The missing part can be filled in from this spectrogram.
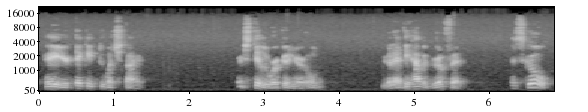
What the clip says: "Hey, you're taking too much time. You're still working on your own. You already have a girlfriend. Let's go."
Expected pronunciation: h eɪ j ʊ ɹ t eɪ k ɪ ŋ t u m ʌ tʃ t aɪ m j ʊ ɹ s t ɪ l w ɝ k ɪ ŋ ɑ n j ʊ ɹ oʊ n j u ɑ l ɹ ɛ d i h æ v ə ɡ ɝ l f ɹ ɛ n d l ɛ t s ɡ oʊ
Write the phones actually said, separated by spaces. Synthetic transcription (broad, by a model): h eɪ j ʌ ɹ t eɪ k ɪ ŋ t u m ʌ tʃ t aɪ m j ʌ ɹ s t ɪ l w ɝ k ɪ ŋ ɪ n j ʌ ɹ oʊ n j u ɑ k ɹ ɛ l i h æ v ə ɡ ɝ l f ɛ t l ɛ t s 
